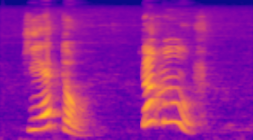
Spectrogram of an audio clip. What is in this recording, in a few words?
"quieto" Spanish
